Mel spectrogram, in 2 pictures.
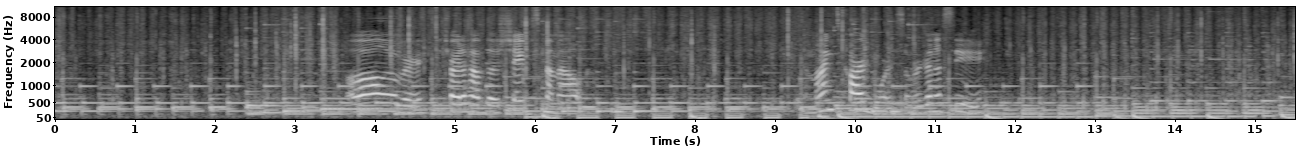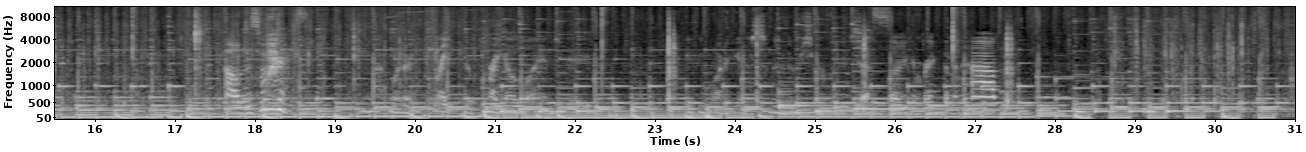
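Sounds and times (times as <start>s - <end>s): crayon scraping on paper: 0.0s - 31.0s
plucked-string music: 0.0s - 31.0s.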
